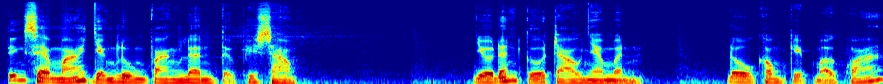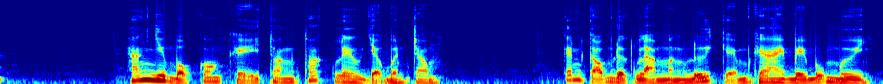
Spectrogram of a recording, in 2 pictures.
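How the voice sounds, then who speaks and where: A man reading a ghost story aloud in a steady, measured narration, over faint music. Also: fairly low pitch. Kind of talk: scripted horror story narration.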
